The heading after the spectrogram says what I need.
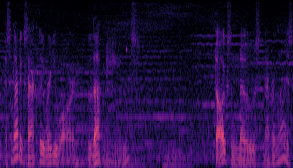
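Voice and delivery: ordinary talk, nothing marked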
